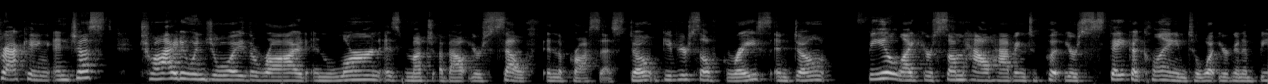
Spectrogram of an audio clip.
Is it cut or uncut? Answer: uncut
